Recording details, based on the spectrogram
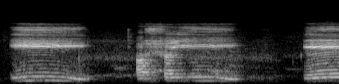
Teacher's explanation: ঠোঁট খুলে যাচ্ছে, প্রসারিত হচ্ছে, সেই জন্য এটাকে প্রসারিত স্বরধ্বনি বলা হয়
